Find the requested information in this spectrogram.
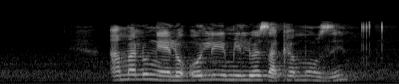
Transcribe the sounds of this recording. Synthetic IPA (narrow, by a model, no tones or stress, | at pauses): amaluŋɛlɔʔolimilwɛzakʰamuːzi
